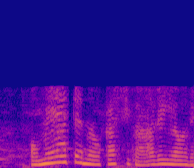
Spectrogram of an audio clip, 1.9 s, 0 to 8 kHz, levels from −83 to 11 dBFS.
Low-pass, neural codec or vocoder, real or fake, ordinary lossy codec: 7.2 kHz; codec, 44.1 kHz, 2.6 kbps, DAC; fake; AAC, 16 kbps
